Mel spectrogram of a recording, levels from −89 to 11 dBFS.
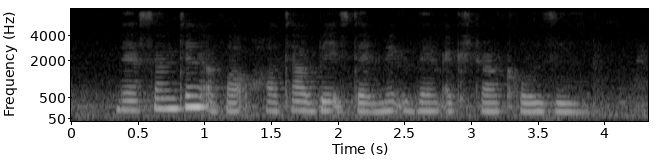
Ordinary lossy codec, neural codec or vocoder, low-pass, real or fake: none; none; 7.2 kHz; real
